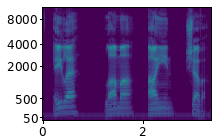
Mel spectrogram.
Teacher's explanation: All small syllable words that are accented at the first syllable.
